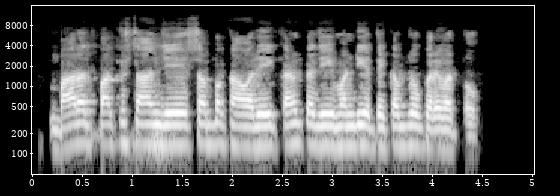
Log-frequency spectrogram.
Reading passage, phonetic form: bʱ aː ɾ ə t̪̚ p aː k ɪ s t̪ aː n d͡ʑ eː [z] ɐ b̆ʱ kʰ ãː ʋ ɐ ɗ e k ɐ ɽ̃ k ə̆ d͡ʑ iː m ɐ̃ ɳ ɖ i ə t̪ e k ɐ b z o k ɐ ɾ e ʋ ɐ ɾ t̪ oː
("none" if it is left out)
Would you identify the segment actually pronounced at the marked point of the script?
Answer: s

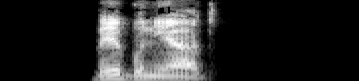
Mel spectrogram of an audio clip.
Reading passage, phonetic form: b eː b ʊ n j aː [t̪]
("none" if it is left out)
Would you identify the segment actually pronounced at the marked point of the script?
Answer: d̪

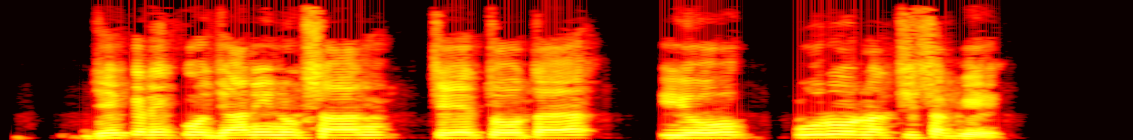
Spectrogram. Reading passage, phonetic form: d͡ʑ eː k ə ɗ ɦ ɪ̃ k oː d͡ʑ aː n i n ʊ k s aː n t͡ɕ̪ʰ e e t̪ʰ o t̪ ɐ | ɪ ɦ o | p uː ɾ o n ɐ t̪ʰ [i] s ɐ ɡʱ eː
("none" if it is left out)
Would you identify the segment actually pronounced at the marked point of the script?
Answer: i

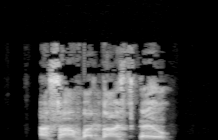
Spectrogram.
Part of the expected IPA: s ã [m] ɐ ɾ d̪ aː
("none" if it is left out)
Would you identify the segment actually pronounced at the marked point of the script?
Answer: b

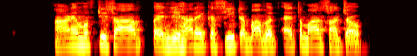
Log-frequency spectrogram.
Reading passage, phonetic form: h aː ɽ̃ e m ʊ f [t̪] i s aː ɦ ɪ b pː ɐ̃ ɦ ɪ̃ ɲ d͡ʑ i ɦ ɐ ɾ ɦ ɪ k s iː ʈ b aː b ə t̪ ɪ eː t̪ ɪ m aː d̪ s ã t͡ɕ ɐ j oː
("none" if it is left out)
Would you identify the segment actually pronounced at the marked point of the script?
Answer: t̪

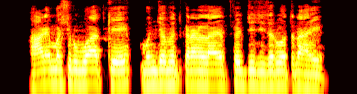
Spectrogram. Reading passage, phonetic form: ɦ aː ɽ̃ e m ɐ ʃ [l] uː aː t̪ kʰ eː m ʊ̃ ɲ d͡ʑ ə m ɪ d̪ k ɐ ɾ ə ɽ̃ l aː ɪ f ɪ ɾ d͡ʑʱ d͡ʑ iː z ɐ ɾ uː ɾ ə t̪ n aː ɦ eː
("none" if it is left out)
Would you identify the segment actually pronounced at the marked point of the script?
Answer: ɾ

